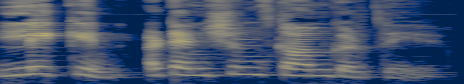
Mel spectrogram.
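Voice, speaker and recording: A woman's voice: on the high side, lively intonation, measured pace. A woman teaching astrology on a live webinar, chatty and earnest, speaking to attendees by name over a video call.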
